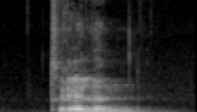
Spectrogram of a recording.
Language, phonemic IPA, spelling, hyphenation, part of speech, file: Dutch, /ˈtrɪ.lə(n)/, trillen, tril‧len, verb, Nl-trillen.ogg
- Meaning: 1. to tremble, to twitch 2. to vibrate, to oscillate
